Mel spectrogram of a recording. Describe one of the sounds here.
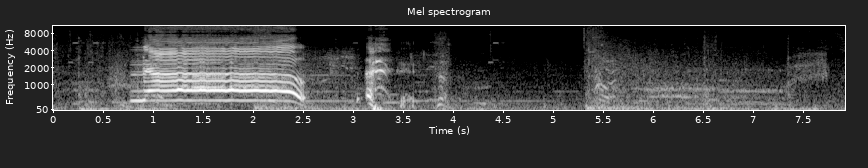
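Footsteps thud on wooden planks of a rope bridge.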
